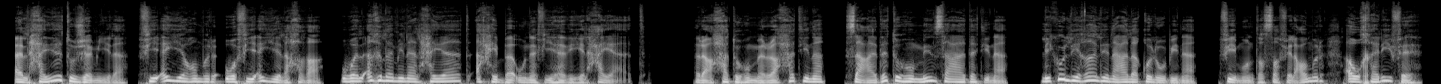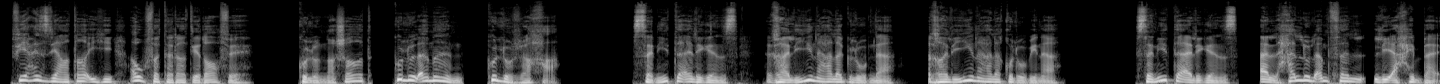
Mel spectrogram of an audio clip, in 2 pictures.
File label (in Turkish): Arapca Erkek Klasik Arapca Lublanli, seslendirme; erkek sesler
